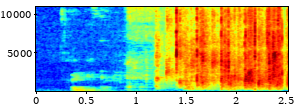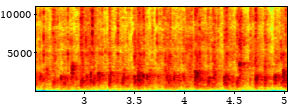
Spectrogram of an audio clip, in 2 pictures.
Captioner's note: audience applauding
